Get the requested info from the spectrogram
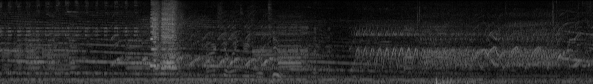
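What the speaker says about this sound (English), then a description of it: "when you hear those sirens for real" A wailing fire truck siren sweeps up and down over steady road traffic noise during a parade, loud and continuous throughout, with a brief sharp burst of noise partway through.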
